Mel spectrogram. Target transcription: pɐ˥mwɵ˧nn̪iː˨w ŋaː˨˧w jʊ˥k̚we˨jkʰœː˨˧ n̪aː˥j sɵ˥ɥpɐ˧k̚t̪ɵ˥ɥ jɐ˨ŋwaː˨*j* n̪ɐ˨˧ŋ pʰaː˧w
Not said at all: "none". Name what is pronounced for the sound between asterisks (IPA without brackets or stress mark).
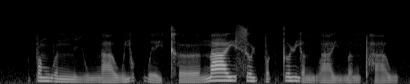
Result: j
